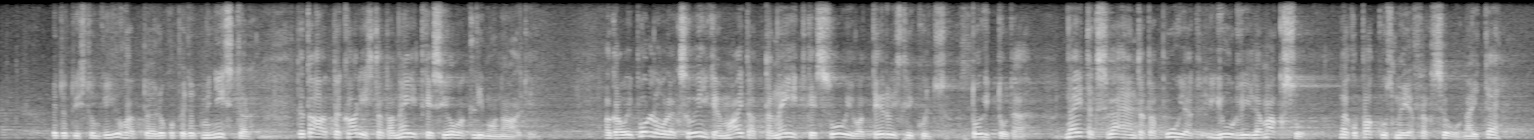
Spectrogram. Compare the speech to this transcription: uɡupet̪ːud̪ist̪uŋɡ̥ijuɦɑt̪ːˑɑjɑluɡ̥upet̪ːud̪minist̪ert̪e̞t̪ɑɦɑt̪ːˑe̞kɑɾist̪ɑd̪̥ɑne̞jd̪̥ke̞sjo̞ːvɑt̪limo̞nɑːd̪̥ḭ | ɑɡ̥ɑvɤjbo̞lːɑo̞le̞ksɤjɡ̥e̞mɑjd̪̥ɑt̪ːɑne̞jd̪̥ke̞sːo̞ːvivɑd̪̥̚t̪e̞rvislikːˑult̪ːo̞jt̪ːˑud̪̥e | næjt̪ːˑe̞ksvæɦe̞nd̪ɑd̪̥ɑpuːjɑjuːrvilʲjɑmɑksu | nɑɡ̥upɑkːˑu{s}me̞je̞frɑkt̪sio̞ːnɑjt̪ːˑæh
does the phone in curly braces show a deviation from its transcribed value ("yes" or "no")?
no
